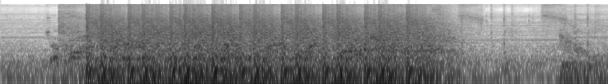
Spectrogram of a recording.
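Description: A heavy gun fires in a loud, rapid roar.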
